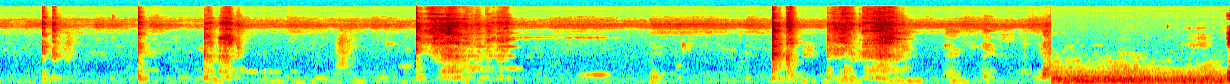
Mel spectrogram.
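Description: Cooked raw mango scooped with a metal spoon into a small bowl, several scattered light scrapes and clinks over near silence, ending with a louder, steady burst of broadband noise.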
